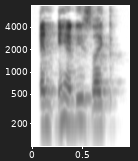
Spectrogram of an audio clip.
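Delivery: ordinary delivery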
